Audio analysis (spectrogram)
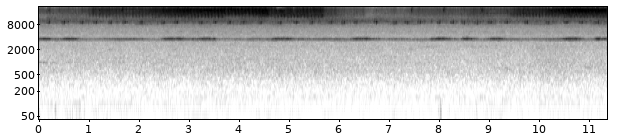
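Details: Crimean crickets at night, south coast with a nocturnal breeze: an unbroken shrill trill on a single high note, swelling in short brighter pulses, with a quiet wash of low ambient noise and one soft knock.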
